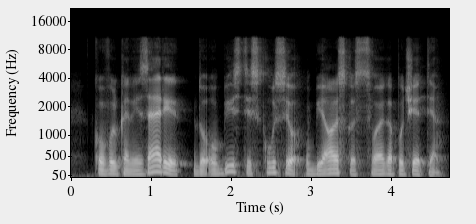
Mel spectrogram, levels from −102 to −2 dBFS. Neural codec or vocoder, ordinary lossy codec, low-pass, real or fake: autoencoder, 48 kHz, 32 numbers a frame, DAC-VAE, trained on Japanese speech; none; 10.8 kHz; fake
